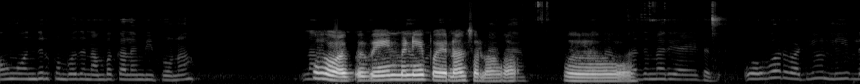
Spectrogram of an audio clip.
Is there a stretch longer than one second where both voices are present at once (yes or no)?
yes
